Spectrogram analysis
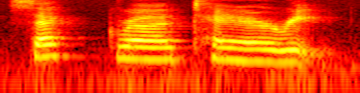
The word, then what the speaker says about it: secretary: Same with the word secretary. In British English, they kind of link those all together, but in American English, we say each one. Military, secretary.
